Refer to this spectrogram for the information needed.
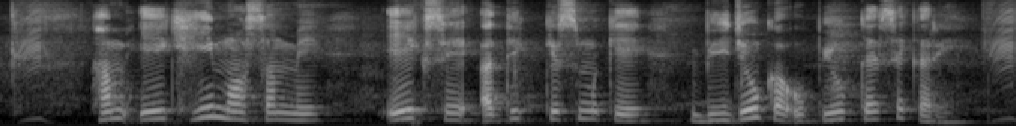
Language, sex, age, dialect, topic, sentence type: Hindi, male, 18-24, Garhwali, agriculture, question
